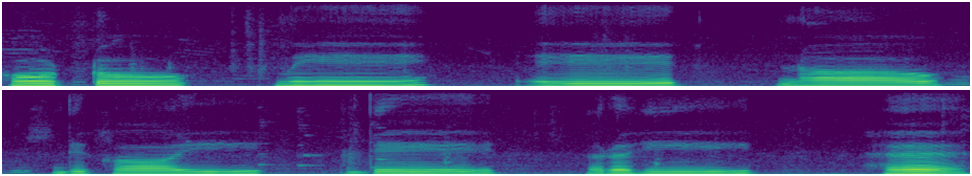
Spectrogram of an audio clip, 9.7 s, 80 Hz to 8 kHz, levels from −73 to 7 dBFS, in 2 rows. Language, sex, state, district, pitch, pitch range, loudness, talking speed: Hindi, female, Haryana, Rohtak, 180 Hz, 175-190 Hz, -17 LUFS, 50 wpm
